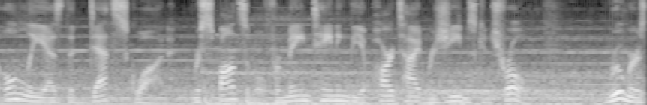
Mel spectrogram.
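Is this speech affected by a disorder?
No.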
